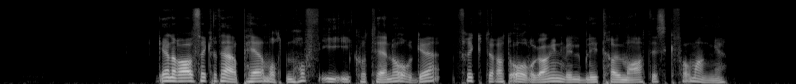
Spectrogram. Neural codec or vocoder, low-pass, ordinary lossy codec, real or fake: codec, 44.1 kHz, 7.8 kbps, DAC; 14.4 kHz; none; fake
